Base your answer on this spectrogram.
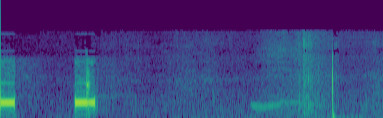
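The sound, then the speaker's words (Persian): A telephone busy tone after a caller's line was cut off sounds as two short, steady, mid-pitched beeps, followed by faint line noise and a few soft clicks. “مهرباني وکړئ لکه چې ټلیفون دې قطع شو.”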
